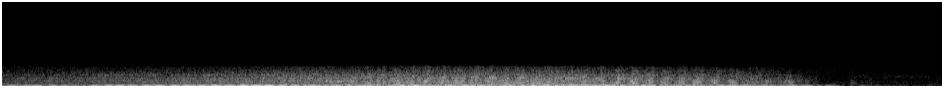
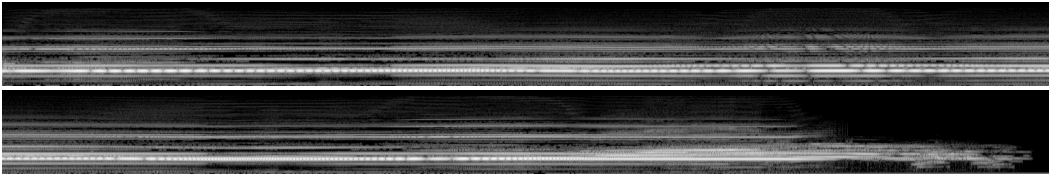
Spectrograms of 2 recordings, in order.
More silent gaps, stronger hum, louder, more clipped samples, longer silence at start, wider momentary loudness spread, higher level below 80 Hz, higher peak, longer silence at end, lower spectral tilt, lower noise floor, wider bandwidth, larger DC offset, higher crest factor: neither; neither; second, -33 LUFS vs -9 LUFS; neither; about the same, 0 s vs 0 s; first, 15 LU vs 6 LU; first, -32 dBFS vs -56 dBFS; second, -10 dBFS vs 0 dBFS; first, 1.05 s vs 0.4 s; first, -15 dB/octave vs -2.5 dB/octave; first, -62 dBFS vs -38 dBFS; second, 1 kHz vs 6.8 kHz; second, under 0.1% vs 0.3%; about the same, 12 dB vs 8 dB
